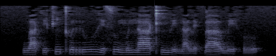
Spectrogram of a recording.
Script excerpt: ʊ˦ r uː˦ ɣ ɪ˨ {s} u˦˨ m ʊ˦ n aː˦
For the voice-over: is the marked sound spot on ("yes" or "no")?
yes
